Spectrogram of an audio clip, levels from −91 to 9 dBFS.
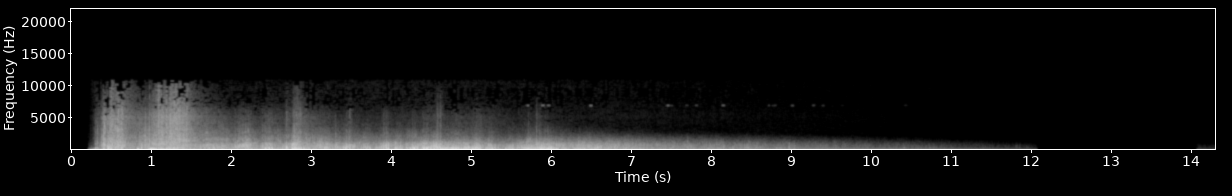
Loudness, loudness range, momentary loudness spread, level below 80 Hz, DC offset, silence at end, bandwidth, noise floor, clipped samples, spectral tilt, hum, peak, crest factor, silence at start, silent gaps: -16 LUFS; 20 LU; 21 LU; -24 dBFS; 7%; 0 s; 10.5 kHz; -59 dBFS; under 0.1%; -7 dB/octave; none; 0 dBFS; 16 dB; 0.2 s; 12.07-14.06 s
